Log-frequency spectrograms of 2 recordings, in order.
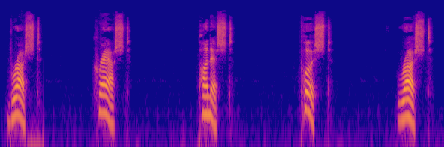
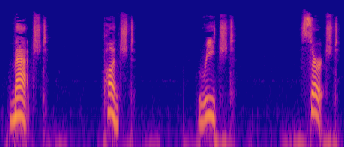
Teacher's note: ed is pronounced like t after verbs ending with an sh sound brushed crashed punished pushed rushed and after verbs ending with a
